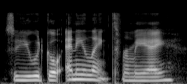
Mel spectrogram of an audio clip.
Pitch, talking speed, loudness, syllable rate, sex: 200 Hz, 290 wpm, -17 LUFS, 6.5 syllables/s, female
